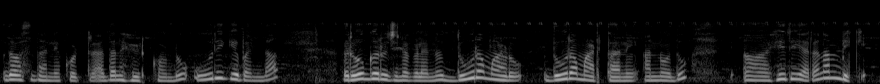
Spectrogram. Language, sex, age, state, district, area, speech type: Kannada, female, 30-45, Karnataka, Udupi, rural, spontaneous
